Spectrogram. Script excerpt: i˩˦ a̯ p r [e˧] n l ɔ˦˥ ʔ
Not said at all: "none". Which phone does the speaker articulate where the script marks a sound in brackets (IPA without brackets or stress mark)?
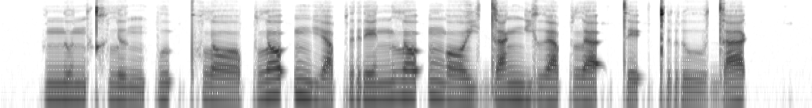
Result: e˦˥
